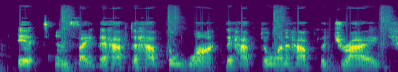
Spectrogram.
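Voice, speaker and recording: Noticeable background noise sits behind a woman speaking at a moderate pace. She has an American accent and a medium pitch. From Texas, Uvalde. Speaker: filmmaker and talent manager. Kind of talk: casual chat. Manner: animated.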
